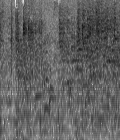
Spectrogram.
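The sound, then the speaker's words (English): A rock thrown at the window of a shed smashes through it: a loud, harsh crash of breaking glass, followed by a dense, noisy spill of shattering fragments that fills the whole short clip without letting up. “Will glances around, then throws a rock at the window of a shed.”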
